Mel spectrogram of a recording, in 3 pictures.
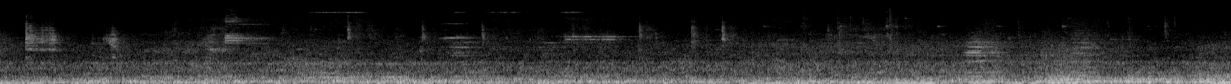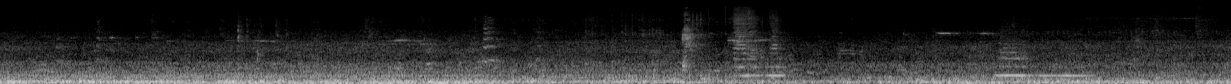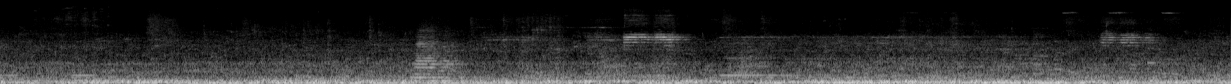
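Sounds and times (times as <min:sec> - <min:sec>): traffic rumble: 0:00.0 - 0:36.9
voices: 0:32.1 - 0:36.9.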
